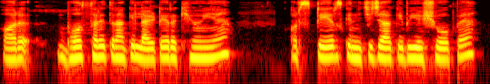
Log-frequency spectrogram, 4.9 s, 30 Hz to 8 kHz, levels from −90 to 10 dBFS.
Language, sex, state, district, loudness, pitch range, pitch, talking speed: Hindi, female, Haryana, Rohtak, -16 LUFS, 170-185 Hz, 180 Hz, 220 wpm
